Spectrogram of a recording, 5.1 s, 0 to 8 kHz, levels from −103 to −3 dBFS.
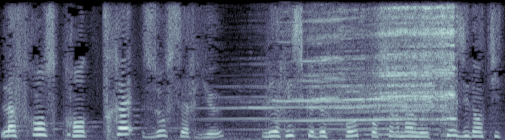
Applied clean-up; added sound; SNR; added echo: none; Screech; 0 dB; none.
